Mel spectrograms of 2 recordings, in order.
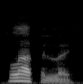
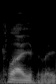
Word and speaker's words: Claverley: Druid's Wood in Claverley. Because apparently I keep saying Claverley.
